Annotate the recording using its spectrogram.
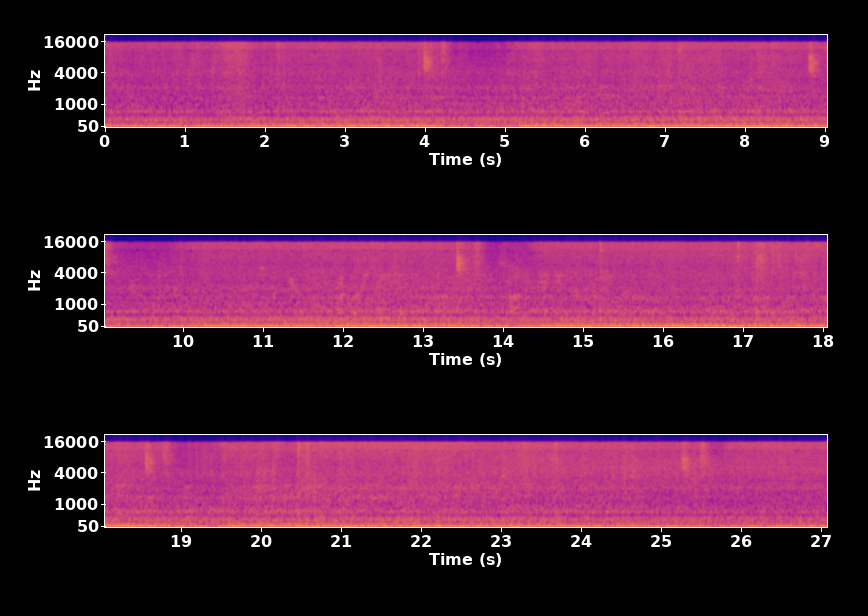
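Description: A bus engine drones loudly and steadily, changing pitch as the gears shift.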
